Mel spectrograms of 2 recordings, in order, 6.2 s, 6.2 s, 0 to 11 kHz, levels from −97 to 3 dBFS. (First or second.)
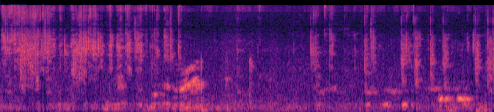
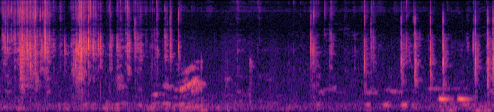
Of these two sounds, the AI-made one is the first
